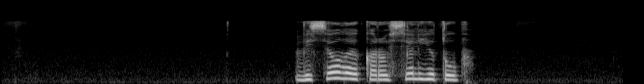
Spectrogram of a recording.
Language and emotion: Russian, neutral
